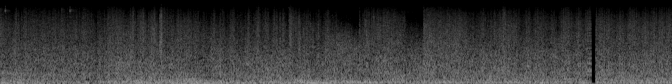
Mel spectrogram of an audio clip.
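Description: Sustained dense gunfire and small-arms fusillade from the WWII Normandy wargame Combat Mission: Battle for Normandy, with supporting machine-gun fire, rattling continuously and loudly throughout with a sharp crack near the end.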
